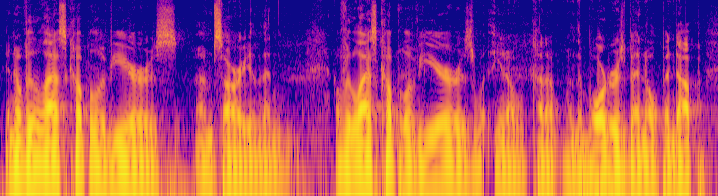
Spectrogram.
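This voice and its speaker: A man's voice: low-pitched, fairly even intonation, brisk, mellow. A man on a town council, giving short acknowledgments and asking plain questions of presenters.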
